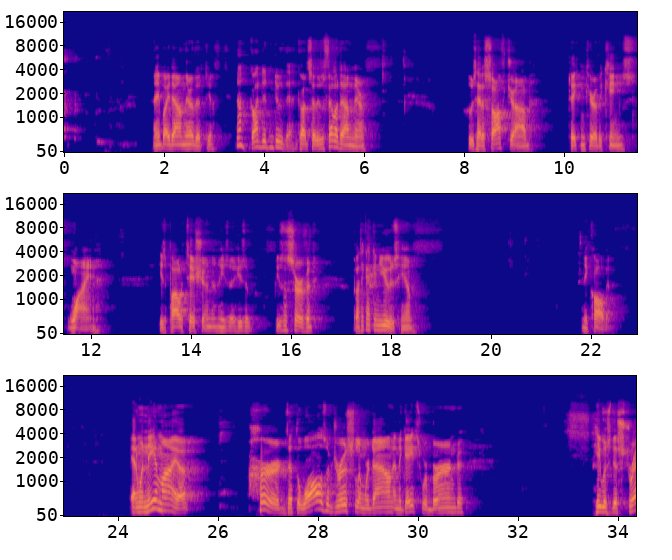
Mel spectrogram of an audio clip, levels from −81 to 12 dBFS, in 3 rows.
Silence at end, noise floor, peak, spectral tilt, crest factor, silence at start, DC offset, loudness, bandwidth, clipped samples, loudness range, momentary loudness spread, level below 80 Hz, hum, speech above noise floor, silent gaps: 0 s; -84 dBFS; 0 dBFS; -3.5 dB/octave; 22 dB; 0 s; under 0.1%; -19 LUFS; 11 kHz; under 0.1%; 11 LU; 15 LU; -68 dBFS; none; 65 dB; none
